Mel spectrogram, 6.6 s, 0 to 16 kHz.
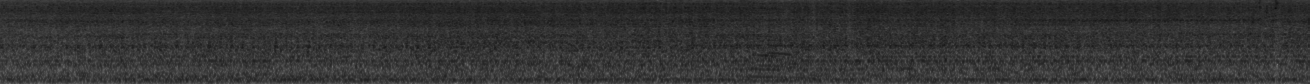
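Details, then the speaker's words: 2001 Chevy 2500 van after days of repair work, vacuum leak still to plug, antifreeze being filled: loud steady low idle rumble, no knocks or misses; smoother than earlier shaking and rattling. "trying to get the antifreeze filled up now but it does sound better than when I come down here kind of shaking rattled"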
